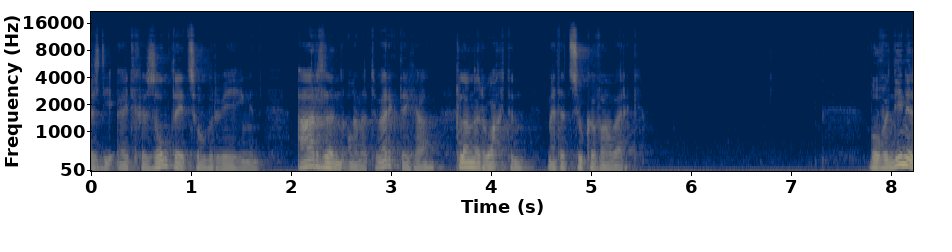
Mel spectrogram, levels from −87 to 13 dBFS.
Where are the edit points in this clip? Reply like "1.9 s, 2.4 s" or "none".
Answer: 2.6 s, 3.7 s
